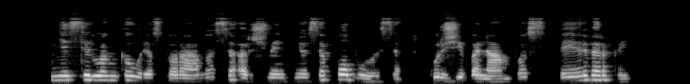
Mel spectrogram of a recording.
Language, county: Lithuanian, Šiauliai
